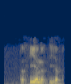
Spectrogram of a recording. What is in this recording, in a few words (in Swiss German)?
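"hienerdieb", Alsatian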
